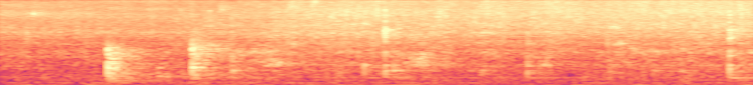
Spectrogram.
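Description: Onion and carrot sizzle in a hot pan over high heat for Chinese brisket, a soft steady frying hiss broken by a few sharp stirring clinks, quiet and close with no talking.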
